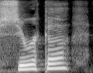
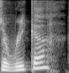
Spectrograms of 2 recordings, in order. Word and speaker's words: Sirica: Number one, I described the first judge in our Watergate segment as Judge Sirica, and a bunch of folks wrote in to say that it is pronounced Sirica.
